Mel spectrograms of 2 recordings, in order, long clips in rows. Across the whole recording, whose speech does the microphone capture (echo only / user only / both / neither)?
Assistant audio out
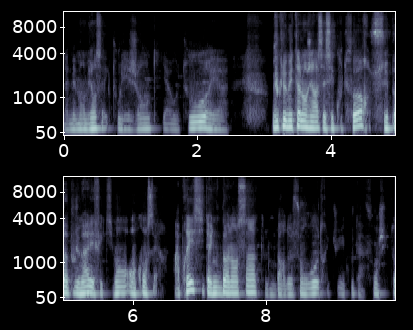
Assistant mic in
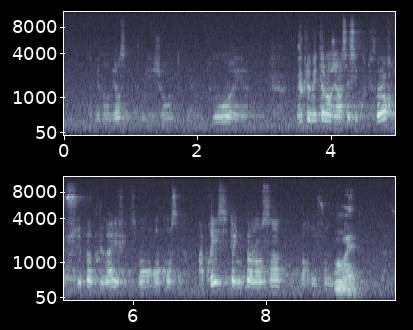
both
